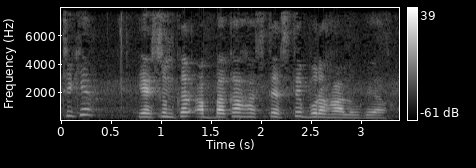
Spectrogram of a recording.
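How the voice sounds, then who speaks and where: A woman's voice: fairly high pitch, moderate pace, a little mellow, slight background noise. A young woman teacher reading a textbook story aloud and explaining each line in simple words. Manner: reads a line, then restates it in simple words.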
